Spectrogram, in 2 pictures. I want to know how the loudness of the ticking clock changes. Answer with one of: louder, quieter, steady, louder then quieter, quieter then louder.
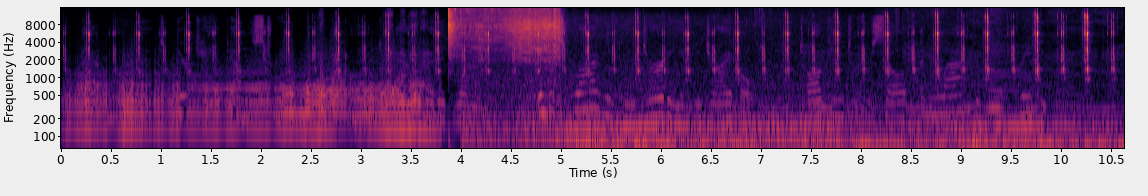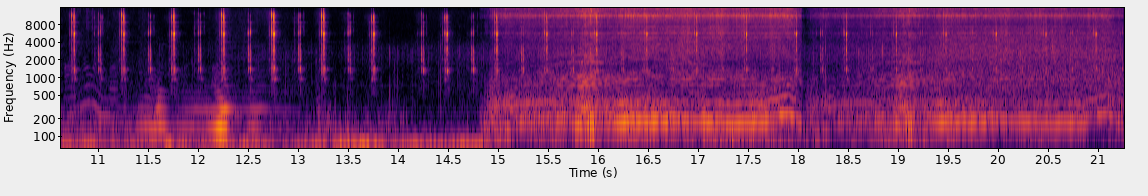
louder then quieter.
